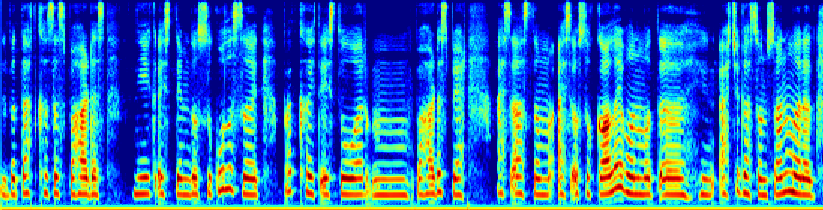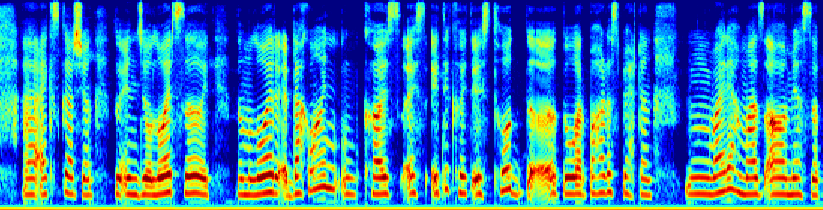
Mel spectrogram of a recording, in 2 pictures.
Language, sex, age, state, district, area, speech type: Kashmiri, female, 18-30, Jammu and Kashmir, Bandipora, rural, spontaneous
